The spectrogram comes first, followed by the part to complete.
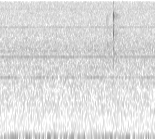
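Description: A faint, short computer mouse click near the end, selecting an item from a software menu, over quiet room hiss.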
